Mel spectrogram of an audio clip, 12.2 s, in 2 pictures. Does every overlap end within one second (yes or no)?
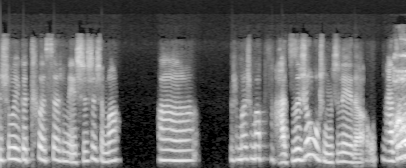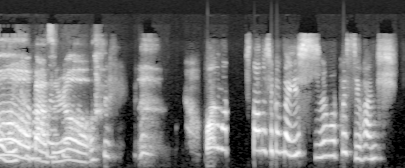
no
